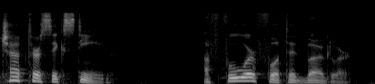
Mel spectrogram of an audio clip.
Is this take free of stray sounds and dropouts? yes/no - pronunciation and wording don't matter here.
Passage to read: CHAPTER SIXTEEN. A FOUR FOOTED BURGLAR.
yes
